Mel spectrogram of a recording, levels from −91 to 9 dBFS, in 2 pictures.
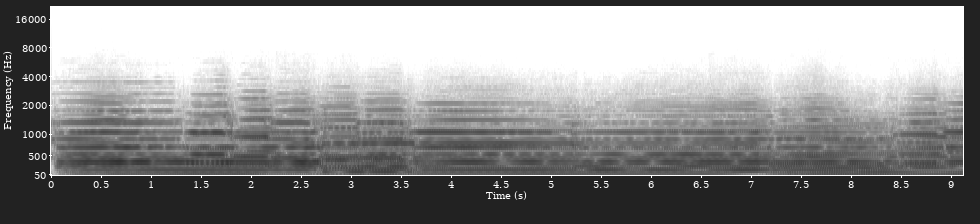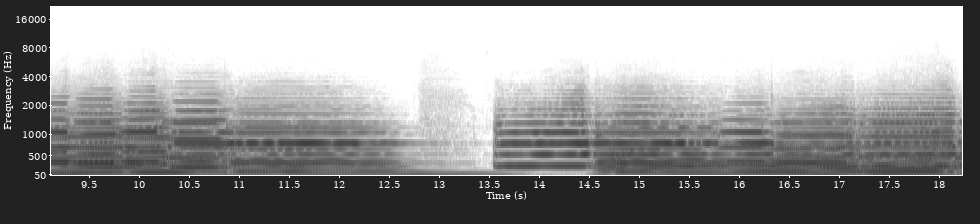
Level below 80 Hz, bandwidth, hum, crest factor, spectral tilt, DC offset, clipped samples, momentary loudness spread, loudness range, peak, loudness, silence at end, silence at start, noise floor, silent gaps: -34 dBFS; 3.7 kHz; none; 14 dB; -12 dB/octave; under 0.1%; under 0.1%; 6 LU; 5 LU; -2 dBFS; -18 LUFS; 0 s; 0 s; -40 dBFS; none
